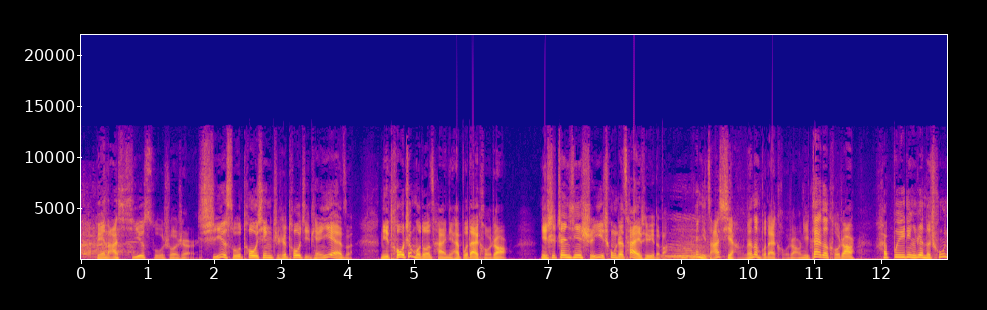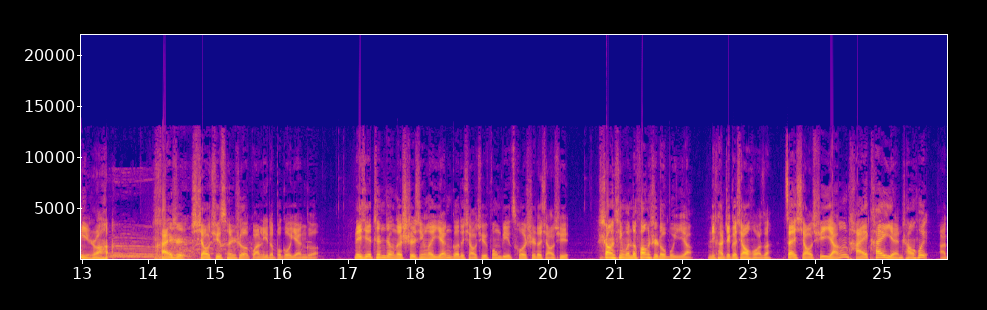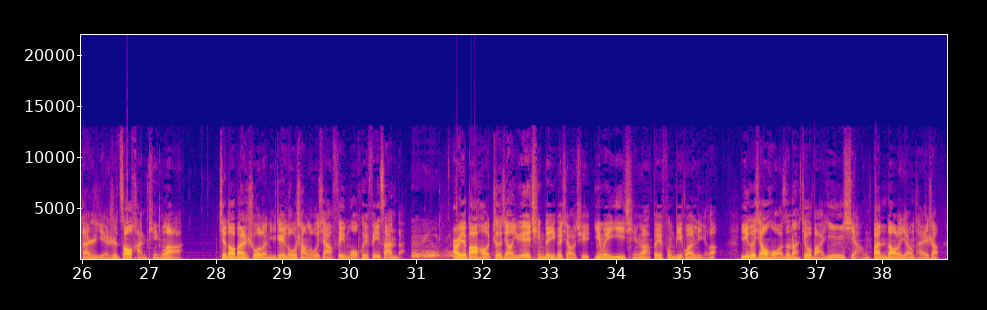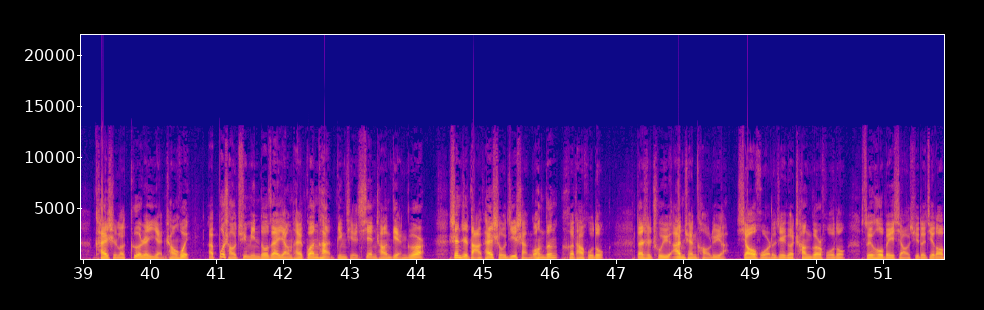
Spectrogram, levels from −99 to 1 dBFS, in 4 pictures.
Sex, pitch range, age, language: male, 100-145 Hz, 20-39, Chinese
